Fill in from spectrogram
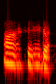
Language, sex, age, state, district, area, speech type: Kannada, female, 18-30, Karnataka, Tumkur, rural, conversation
